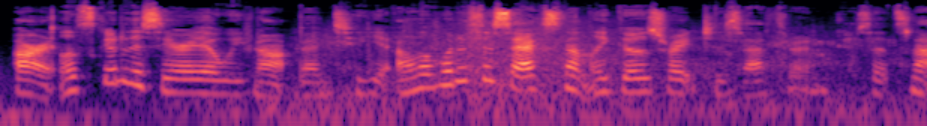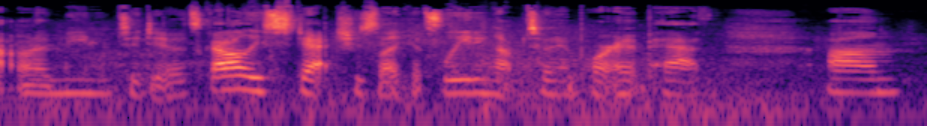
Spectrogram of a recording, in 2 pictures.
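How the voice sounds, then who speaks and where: A woman's voice: mid-range voice, fast, background noise. A young woman with a stuffed-up nose, thinking aloud casually while playing a game. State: stuffed up, sniffling. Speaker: let's play gamer. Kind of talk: casual gameplay commentary.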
